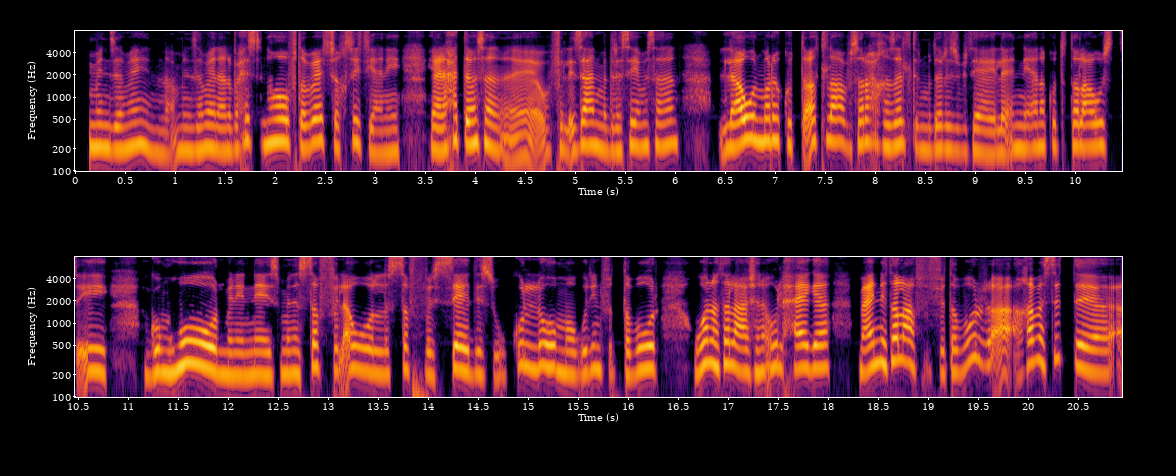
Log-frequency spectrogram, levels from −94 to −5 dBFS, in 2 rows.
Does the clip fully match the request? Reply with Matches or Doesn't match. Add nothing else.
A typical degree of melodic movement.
Matches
